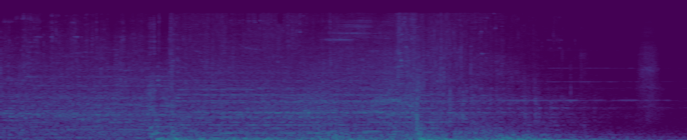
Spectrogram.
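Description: A magical energy blast roars loudly and crackles.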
